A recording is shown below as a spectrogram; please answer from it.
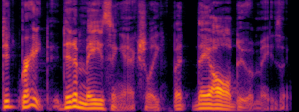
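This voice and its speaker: A middle-aged man co-hosting a podcast in a conversational, animated and emphatic way, with some self-deprecation. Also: fairly low pitch, quick pace, creaky, slightly rough, no echo, studio quality. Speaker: podcast co-host.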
